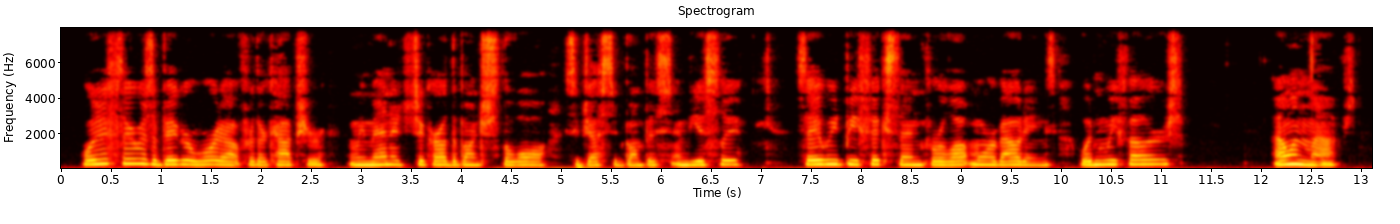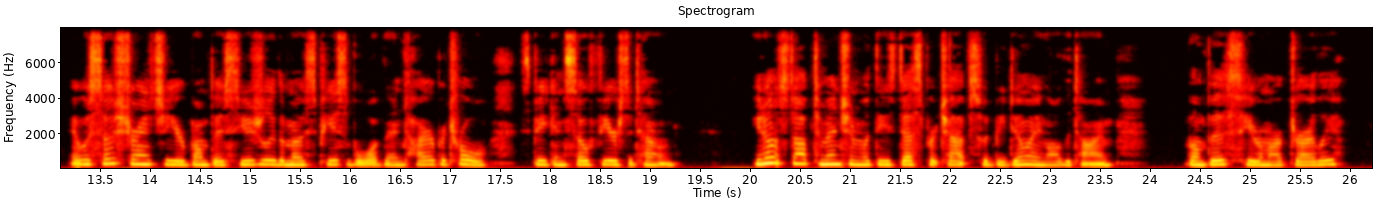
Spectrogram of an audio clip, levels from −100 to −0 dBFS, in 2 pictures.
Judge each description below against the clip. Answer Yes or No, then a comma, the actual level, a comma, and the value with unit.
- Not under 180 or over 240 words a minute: Yes, average, 185 wpm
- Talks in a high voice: Yes, high, 225 Hz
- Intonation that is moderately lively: No, narrow, 2.2 semitones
